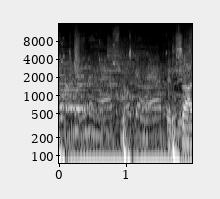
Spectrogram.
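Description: Hip-hop track with rapped vocals over a heavy, steady bass beat and sharp drum hits about every three-quarters of a second.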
